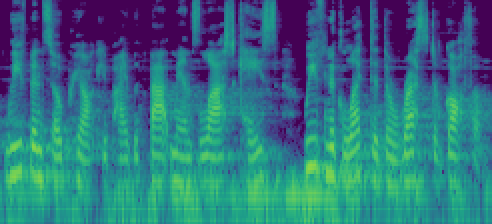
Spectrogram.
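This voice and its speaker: A woman's voice: low-pitched, a little slow, noisy background. A woman playing a determined, thoughtful young vigilante heroine in a video game, speaking earnestly and conversationally. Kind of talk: video game cutscene acting.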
